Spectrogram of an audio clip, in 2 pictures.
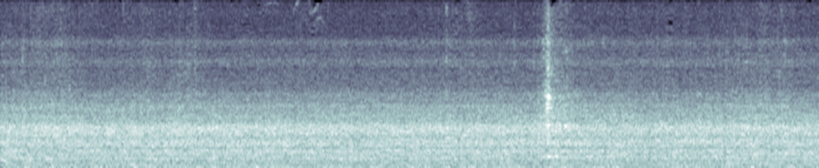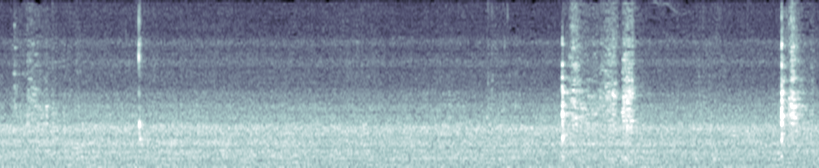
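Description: Steady hiss of noodles stir-frying in a wok on a gas stove, with a few light clinks of the metal spatula against the wok about four seconds in and again near the end.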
